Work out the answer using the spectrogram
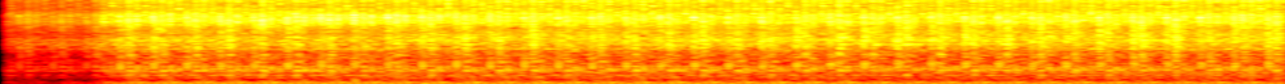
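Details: Engine knock: steady engine roar with a fast, uneven knocking of about three per second running through it; origin unknown.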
